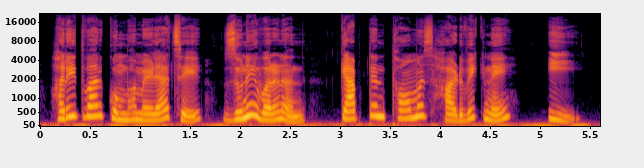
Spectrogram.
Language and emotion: Marathi, neutral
